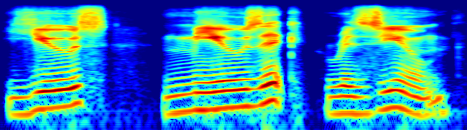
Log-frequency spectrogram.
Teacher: So it's not us or music or resume, it's use. There's kind of a y sound coming up at the front.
